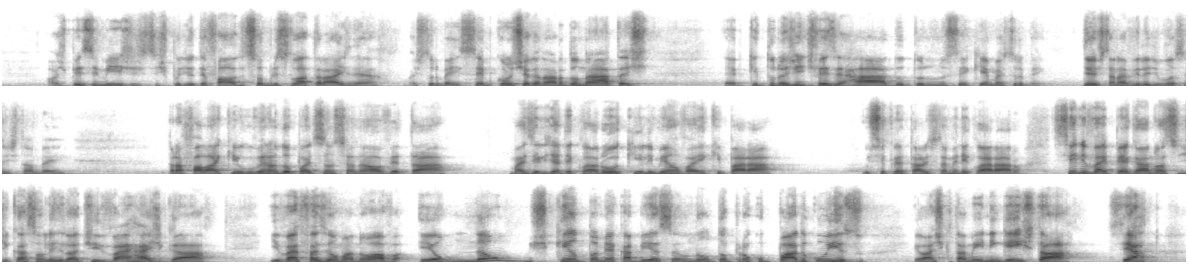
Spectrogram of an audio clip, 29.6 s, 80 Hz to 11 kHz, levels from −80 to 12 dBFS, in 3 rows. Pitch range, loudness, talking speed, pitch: 175-210 Hz, -22 LUFS, 200 wpm, 190 Hz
